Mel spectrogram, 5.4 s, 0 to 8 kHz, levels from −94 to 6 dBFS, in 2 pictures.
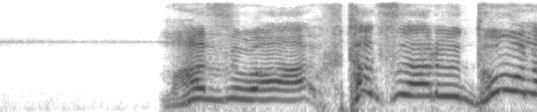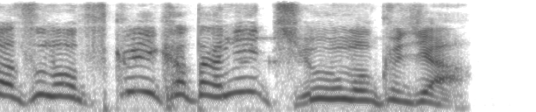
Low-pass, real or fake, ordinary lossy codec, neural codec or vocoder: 7.2 kHz; fake; Opus, 64 kbps; vocoder, 22.05 kHz, 80 mel bands, WaveNeXt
